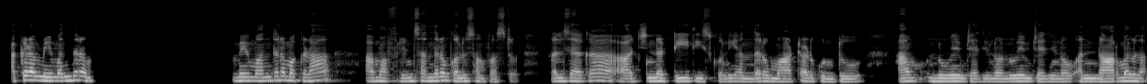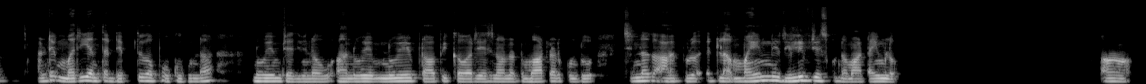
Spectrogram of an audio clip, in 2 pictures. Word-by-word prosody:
అక్కడ 205 0 +3
మేమందరం... 180 +2 +3 1.5
మేమందరం 170 +2 +1
అక్కడా 170 +1 -1 0.5
ఆహ్, 150 - 0
మా 150 - +2
ఫ్రెండ్స్ 155 +2 -2
అందరం 170 +3 +2
కలుస్తాం 150 0 0
ఫస్టు. 155 +5 -8 0.4
కలిసాక 150 0 0 0.4
ఆ - - +3 0.2
చిన్న 150 +1 +3
టీ 145 - +3
తీసుకొని, 140 0 -3
అందరం 135 +2 0
మాట్లాడుకుంటూ 135 -1 -1 0.5
ఆహ్, 150 +1 +1 0.2
నువ్వేం 145 0 +4
చదివినావు, 135 0 -2
నువ్వేం 145 +1 +3
చదివినావు 135 0 -2
అని 140 0 +3
నార్మల్‌గా 145 +2 +3 0.4
అంటే, 155 +6 -1
మరీ 140 +5 +2
అంత 155 0 -2
డెప్త్‌గా 160 +4 -1
పోకోకుండా. 140 +2 -3 0.5
నువ్వేం 145 0 +4
చదివినావు, 135 0 -2
ఆహ్, 135 - +1
నువ్వేం, 140 0 +3
నువ్వేం 150 +1 +4
టాపిక్ 135 +2 -3
కవర్ 135 0 +1
జేసినావు 135 0 -1
అన్నట్టు 135 0 -3
మాట్లాడుకుంటూ 135 0 -1 0.4
చిన్నగా, 165 +3 +1
ఆహ్, 145 - 0
ఇప్పుడు 145 -1 -3 0.2
ఇట్లా 150 -1 -1 0.2
మైండ్‌ని 180 +5 +3
రిలీవ్ 175 +4 +5
చేసుకుంటాం. 155 -4 -3
ఆ - - -7
టైమ్‌లో. 140 -2 +2 2.1
ఆ! 140 -1 0
145 Hz, 130 wpm, -22 LUFS, 135-155 Hz, 2.1 s, రిలీవ్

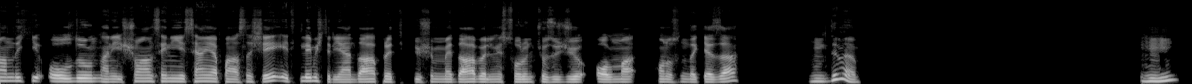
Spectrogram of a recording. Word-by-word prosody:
andaki 165 0 -1
olduğun, 145 -1 +4
hani, 125 -2 -1
şu 145 +4 -3
an 145 0 +2
seni 140 0 0
sen 145 +2 -1
yapan, 135 -3 +1
aslında, 120 +2 -2
şeyi 165 +7 +2
etkilemiştir. 155 -2 0
Yani, 115 0 0
daha 125 0 +4
pratik 125 -2 -4
düşünme, 120 0 -3
daha 125 +1 +4
böyle, 125 -2 +2
hani, 120 0 -3
sorun 120 +1 0
çözücü 120 0 -1
olma 120 0 +2 0.2
konusunda 120 -1 -3
keza. 130 +8 +1 0.7
Hıı. 140 0 -4
Değil 230 +4 +2
mi? 165 - +1 2.8
Hı 140 - -3
hı. 165 +8 +2
130 Hz, 140 wpm, -22 LUFS, 120-145 Hz, 2.8 s, olduğun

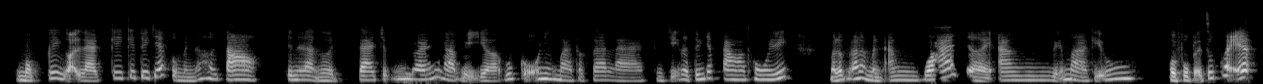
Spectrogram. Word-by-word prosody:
một 190 -3 -1
cái, 285 0 +1
gọi - - +4
là, 165 -2 +1
cái 290 0 -4
cái 310 - -5
tuyến 300 -1 -2
giáp 360 +4 +1
của - - -3
mình 175 -2 -4
nó 205 - -5
hơi 260 -2 -2
to, 220 -1 +4 0.3
cho 215 - 0
nên 215 0 0
là 205 -2 0
người 175 -1 -2 0.2
ta 205 -1 +2
chẩn 250 +4 -2
đoán 235 +6 0
là 200 -5 +1
bị, - - -4
ờ, 165 -2 0
bướu 250 +2 -1
cổ, - - -1
nhưng 245 -3 +3
mà 190 -4 -1
thật - - -10
ra 200 0 -3
là, 165 -3 -7
ừm, 180 - -8
chỉ - - -7
là 220 -2 +1
tuyến 230 +4 +1
giáp 295 +1 -3
to 220 -2 +1
thôi 225 -1 +3
ấy. 315 +5 +1 0.4
Mà - - +3
lúc 210 - +4
đó 260 0 +3
là 290 - +2
mình 190 -8 +1
ăn 195 +3 -3
quá 225 - +5
trời - - +2
ăn 200 -6 -3
để 170 - -3
mà, 205 -7 +1
kiểu, 260 +8 +1 0.4
hồi 185 - +8
phục 185 +2 +1
lại - - +3
sức 290 +1 +1
khỏe 415 -2 +6
á. 330 0 +7
215 Hz, 265 wpm, -23 LUFS, 195-260 Hz, 0.4 s, hồi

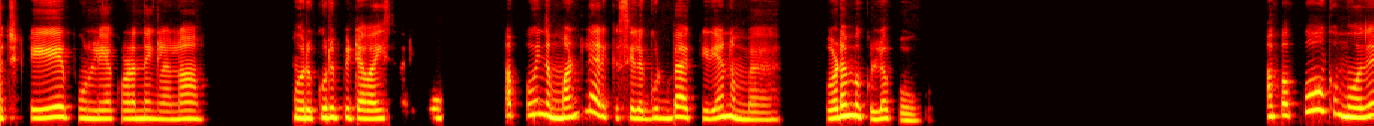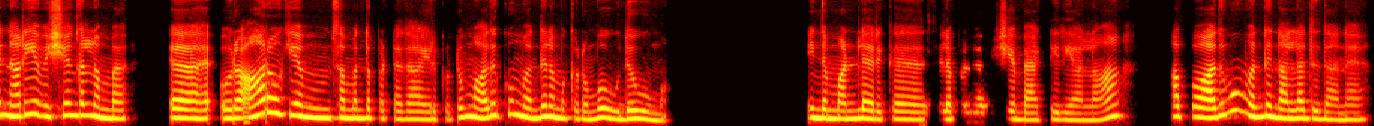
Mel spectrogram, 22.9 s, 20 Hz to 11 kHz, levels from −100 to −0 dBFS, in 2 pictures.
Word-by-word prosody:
வச்சுக்கிட்டே 230 -1 -2 0.2
இருப்போம் 240 -3 -2
இல்லயா! 220 0 0
குழந்தைங்கள 215 -1 0
எல்லாம். 210 0 0 0.9
ஒரு 225 - +4
குறிப்பிட்ட 245 -1 0
வயது 225 +1 -1
வரைக்கும். 235 - -9 0.5
அப்போ 310 0 -12
இந்த 285 - +4
மண்ல 300 +11 -1
இருக்க 270 -3 -6
சில 225 -1 +2
குட் 225 0 -1
பாக்டீரியா 245 -2 0
நம்ப 200 -3 0 0.7
உடம்புக்குள்ள 265 -5 +3
போகும். 170 -1 -7 2.8
அப்ப 300 +2 0
போகும்போது 320 - +3
நறைய 325 +4 +3
விஷயங்கள், 305 +1 +1
நம்ம 235 -3 +4 0.5
அ - - +7 0.4
ஒரு 230 +1 +2 0.2
ஆரோக்கியம் 325 -7 +3 0.2
சம்பந்தப்பட்டதா 225 -3 -2
இருக்கட்டும், 200 +7 -1
அதுக்கும் 300 +3 0
வந்து 235 +4 +2
நமக்கு 230 -3 -1
ரொம்ப 205 +5 0
உதவுமாம். 200 -5 -1 1.2
இந்த 235 0 +5
மண்ல 215 +1 +1
இருக்க 200 +1 -7 0.3
சில 200 - -6
பல 195 0 -16 0.2
விஷய 205 - -8
பாக்டீரியாலாம், 185 +4 -4 0.5
அப்ப 270 0 -8 0.2
அதுவும் 330 - -2
வந்து 270 +1 +4
நல்லதுதானே? 205 -4 -2
230 Hz, 120 wpm, -24 LUFS, 210-275 Hz, 2.8 s, அ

